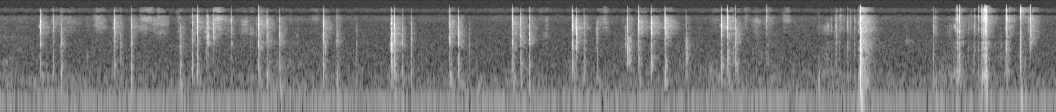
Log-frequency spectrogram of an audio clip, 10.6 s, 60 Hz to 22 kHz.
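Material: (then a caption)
Plastic. Long nails tap on a palm-sized, hollow white plastic capsule ball with seam lines, unwrapped and held in both hands, its contents not visible. The result is an irregular series of quiet, bright, sharp clicks that die away almost instantly, with the loudest tap near 8.6 seconds, over a faint, steady low hum.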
